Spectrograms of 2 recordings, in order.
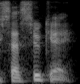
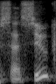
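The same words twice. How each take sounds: First: The middle vowel is a clear 'oo' sound. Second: The middle vowel is dropped or barely heard.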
